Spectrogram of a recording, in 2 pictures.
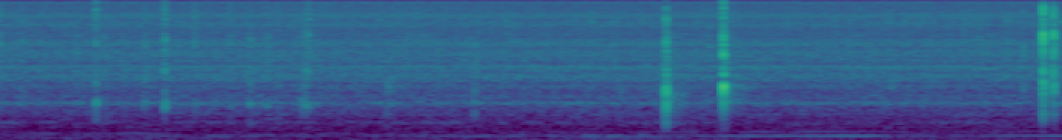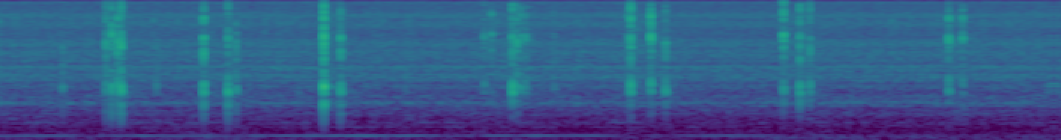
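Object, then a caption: Plastic makeup powder compact. Long fingernails tap a small, flat, black plastic Revlon powder compact with a hollow case, striking its front, edges and side. About nineteen sharp, dry clicks with bright, crisp tops ring out unevenly over a quiet, steady low hum, each dying away almost instantly.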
